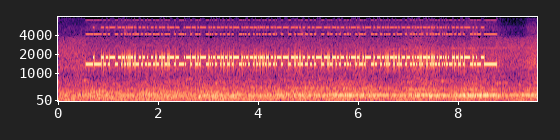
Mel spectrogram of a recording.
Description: TTY/TDD text telephone tones (45.45 baud Baudot), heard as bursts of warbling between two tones, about 400 Hz shift, 1600 Hz centre, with the noise inside a subway train. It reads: IT SUPPLEMENTS ITS DIET WITH NECTAR AND FRUIT.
